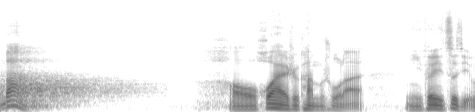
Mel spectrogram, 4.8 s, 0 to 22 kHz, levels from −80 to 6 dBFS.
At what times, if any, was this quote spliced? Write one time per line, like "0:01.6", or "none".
0:01.8

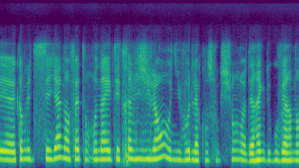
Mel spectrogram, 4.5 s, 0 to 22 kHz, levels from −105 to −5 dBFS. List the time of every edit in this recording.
0:01.8

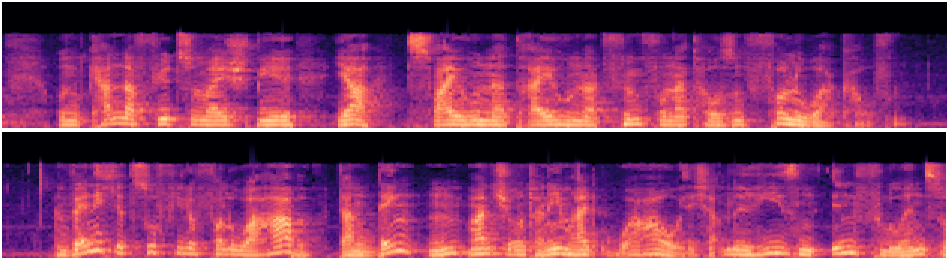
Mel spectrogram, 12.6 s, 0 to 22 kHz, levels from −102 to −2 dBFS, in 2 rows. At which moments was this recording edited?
0:08.5
0:10.8

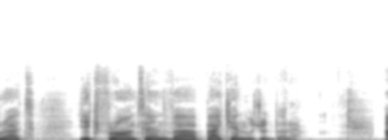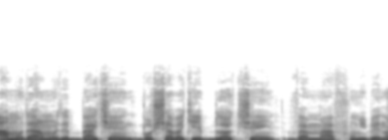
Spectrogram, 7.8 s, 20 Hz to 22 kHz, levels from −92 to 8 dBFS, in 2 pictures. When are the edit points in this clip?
0:03.7

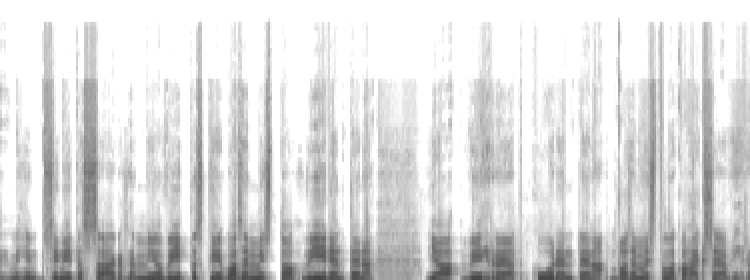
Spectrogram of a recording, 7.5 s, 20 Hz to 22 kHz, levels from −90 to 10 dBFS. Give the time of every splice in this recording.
none

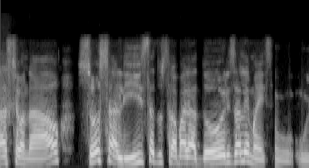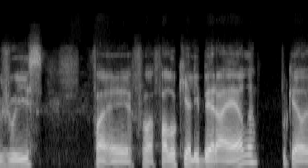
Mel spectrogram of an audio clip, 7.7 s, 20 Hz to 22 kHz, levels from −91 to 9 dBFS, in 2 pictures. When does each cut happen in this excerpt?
0:03.4

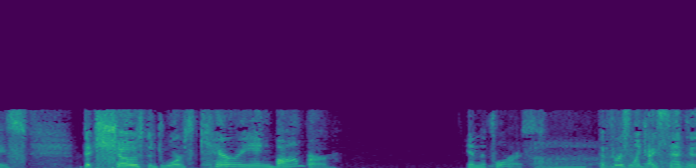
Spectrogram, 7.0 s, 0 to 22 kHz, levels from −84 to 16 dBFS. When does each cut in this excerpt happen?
0:06.0

